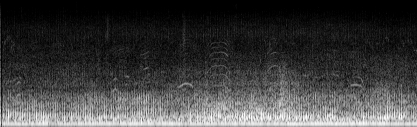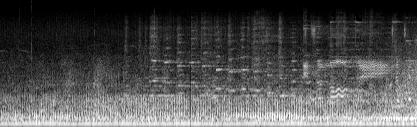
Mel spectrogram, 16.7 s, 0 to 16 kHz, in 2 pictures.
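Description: A P-51 Mustang's propeller engine drones steadily at an air show in Switzerland, a continuous loud rumble throughout, while an announcer speaks in French over it.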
